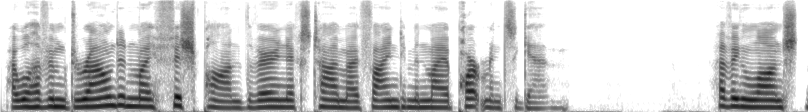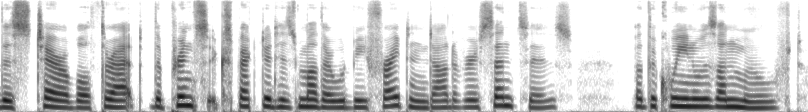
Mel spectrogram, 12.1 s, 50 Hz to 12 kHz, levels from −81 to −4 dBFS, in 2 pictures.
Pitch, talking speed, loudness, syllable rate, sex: 210 Hz, 210 wpm, -18 LUFS, 5.8 syllables/s, female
